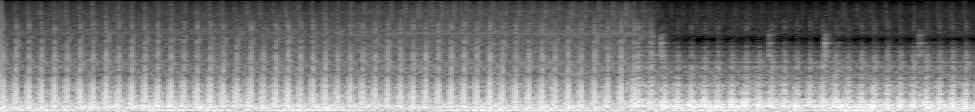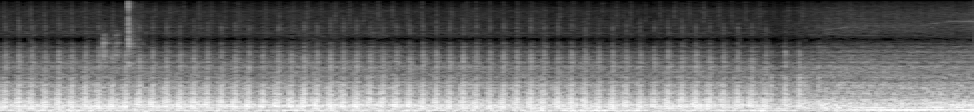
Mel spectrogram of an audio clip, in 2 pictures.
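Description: A diesel semi-truck engine drones as the truck cruises under load.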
